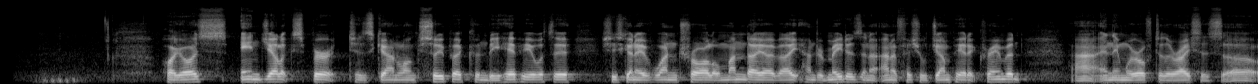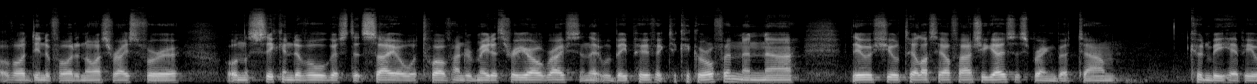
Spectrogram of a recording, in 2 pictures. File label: voice note; Angelic Spirit NZ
